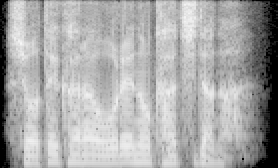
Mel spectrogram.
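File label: voice, Japanese; Esker; kingsraid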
